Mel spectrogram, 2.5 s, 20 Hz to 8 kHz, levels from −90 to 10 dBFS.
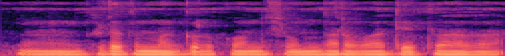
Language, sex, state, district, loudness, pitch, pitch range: Kannada, male, Karnataka, Bijapur, -17 LUFS, 95 Hz, 95-100 Hz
